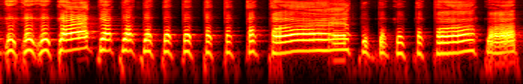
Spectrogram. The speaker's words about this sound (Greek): Αυτό ήταν κότες για όσους δεν έχετε επαφή με φύση.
